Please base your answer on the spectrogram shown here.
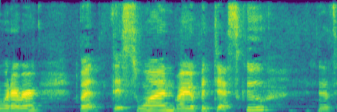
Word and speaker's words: Badescu: I use the MAC Fix Plus when I apply makeup or whatever, but this one, Mario Badescu, that's how you say it, facial sprays work really good.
